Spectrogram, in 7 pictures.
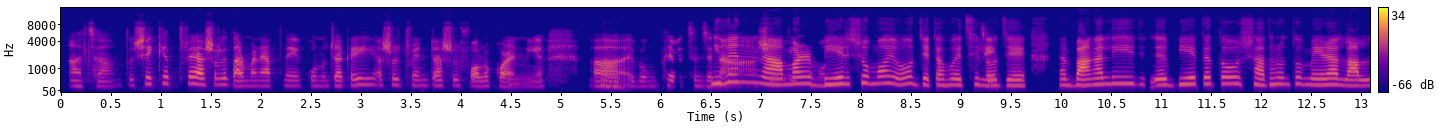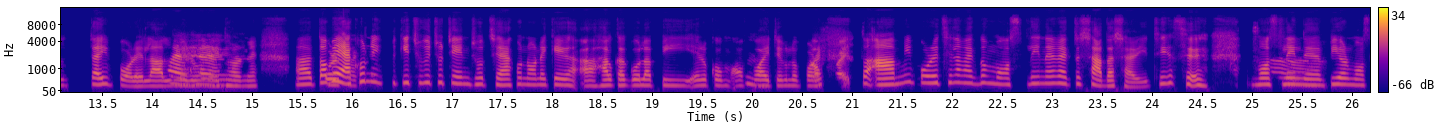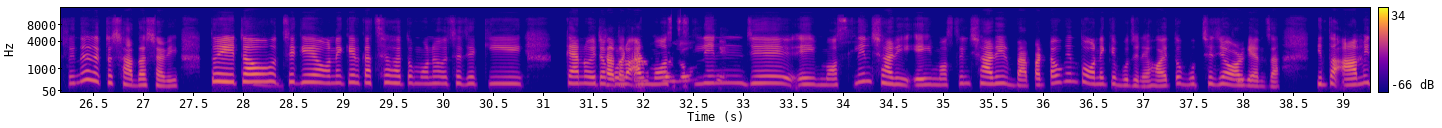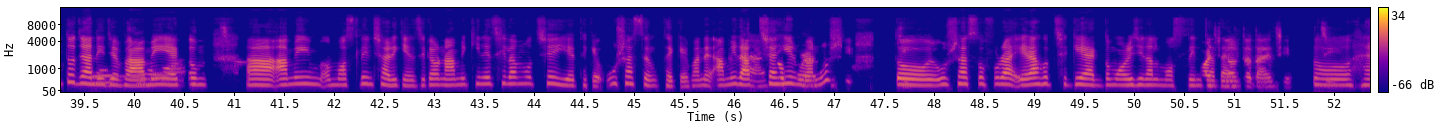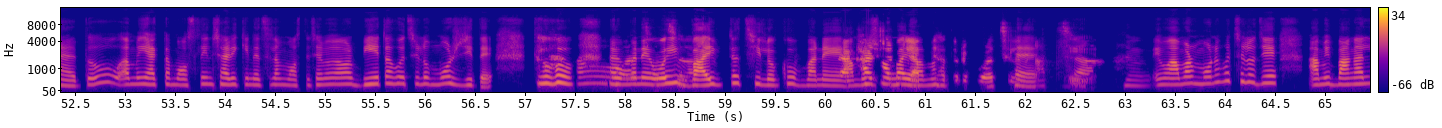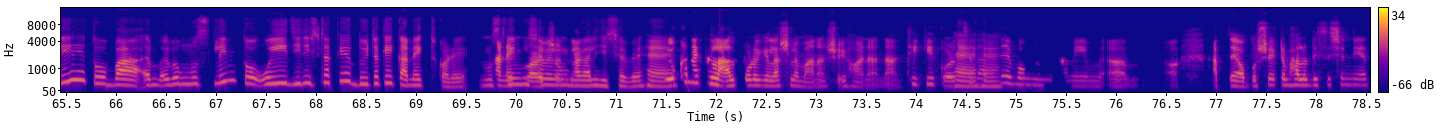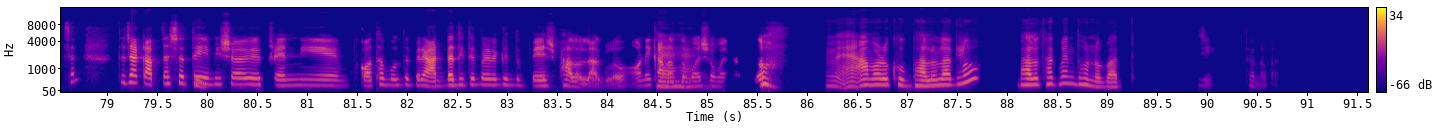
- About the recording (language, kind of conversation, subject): Bengali, podcast, আপনি সাধারণত ট্রেন্ড অনুসরণ করেন, নাকি নিজের মতো চলেন—এবং কেন?
- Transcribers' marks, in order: static; other background noise; chuckle; distorted speech; unintelligible speech; in English: "original"; laughing while speaking: "তো"; in English: "connect"; in English: "decision"; chuckle; tapping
